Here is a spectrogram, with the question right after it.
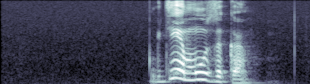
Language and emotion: Russian, angry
